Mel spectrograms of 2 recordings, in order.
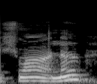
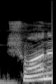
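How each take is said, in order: First: श्वान as shvaa-na, long aa; full final vowel. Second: श्वान as one quick syllable, shvaan; clipped final vowel. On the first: Teacher correcting the class, श्वान ending in na. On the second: Teacher showing what not to say, श्वान without final a. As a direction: close श्वान on n. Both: Shown as a demonstration. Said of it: "श्वान नहीं बोलेंगे".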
